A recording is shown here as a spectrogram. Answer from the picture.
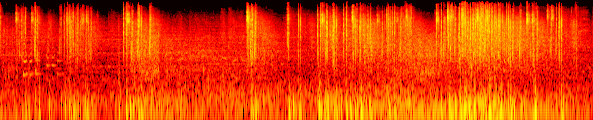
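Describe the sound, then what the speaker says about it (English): Artillery and musket fire pound a building during a Napoleon: Total War battle, a dense, continuous fusillade of overlapping shots and booms with sharper volleys cracking through at intervals. "They've got artillery peppering the building as well."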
